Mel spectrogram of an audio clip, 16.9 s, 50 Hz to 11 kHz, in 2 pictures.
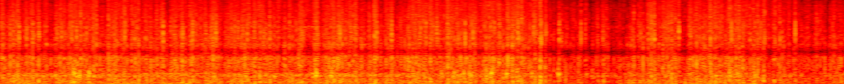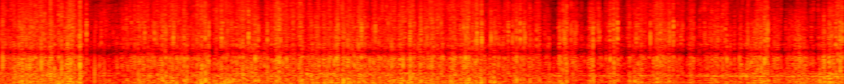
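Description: An M365-type electric kick scooter ridden at speed up a steep hill over rough tarmac: steady wind buffeting on the microphone mixed with tyre and road noise, broken by frequent jolts and rattles.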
